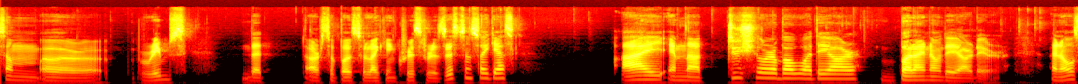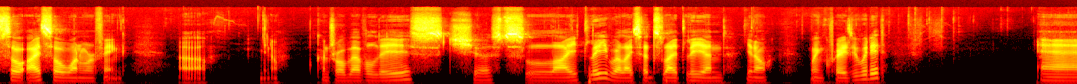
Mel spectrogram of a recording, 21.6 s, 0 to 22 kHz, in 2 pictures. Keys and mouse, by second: 4.6 middle click, 4.9 middle click, 5.7 middle drag, 6.7 shift+middle drag, 7.1 middle click, 7.6 shift+middle click, 7.9 Tab, 8.5 middle click, 9.1 middle click, 9.8 ctrl+r, 12.8 ctrl+b, 19.2 3, 19.9 shift+middle drag, 20.2 middle click, 20.7 right drag.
